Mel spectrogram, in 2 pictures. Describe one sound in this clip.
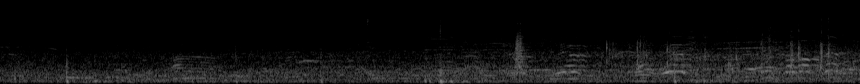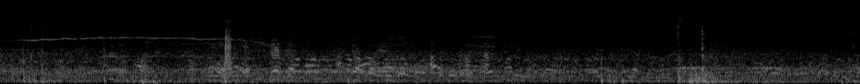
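Men talk and call out nearby.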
